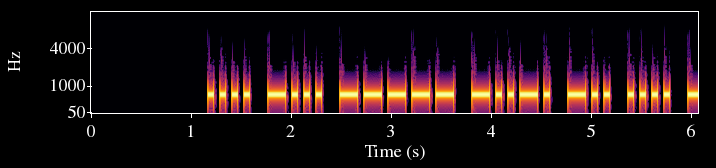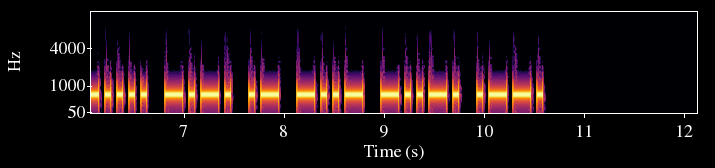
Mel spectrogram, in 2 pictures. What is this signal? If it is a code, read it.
Morse code, heard as a keyed tone, about 21 wpm, 700 Hz. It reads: HB0/DH6CAX/P
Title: Difficult Call Signs 20wpm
